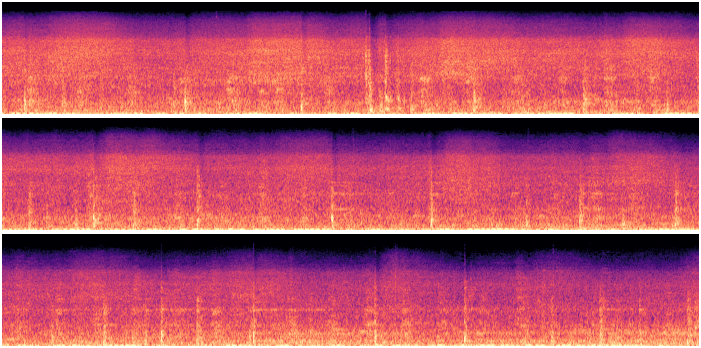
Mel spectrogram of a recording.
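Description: Steam locomotive hauling a train of coaches, its exhaust hissing in repeated swells while the coaches' wheels click over the rail joints.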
